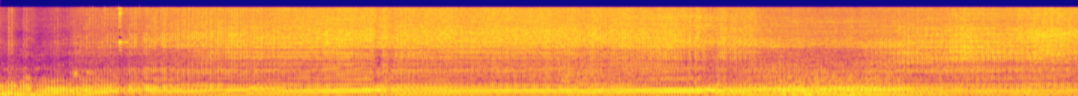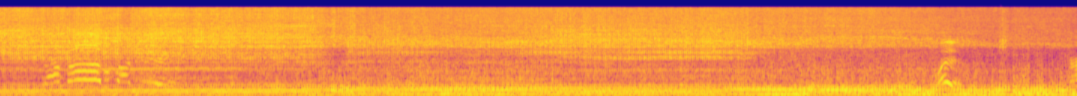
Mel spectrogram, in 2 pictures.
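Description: A motorcycle engine revs up and shifts through gears as the bike accelerates.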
